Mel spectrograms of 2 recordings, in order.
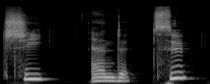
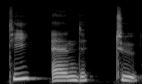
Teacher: the T sound becomes Chi and TSU and not TI and Tu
